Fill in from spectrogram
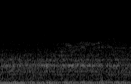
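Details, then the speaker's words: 1950 Chevy truck idling right after a power steering pump swap and belt fitted (alignment slightly off), system bled: steady low idle, no belt squeal or chirp, no leaks seen. Quiet drive belt at idle. "steering works and doesn't no noise nothing weird so yeah"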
